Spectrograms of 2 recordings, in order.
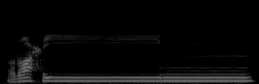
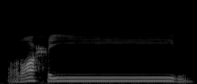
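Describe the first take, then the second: First: The final m is held with a nasal hum. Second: The final m is stopped short, unextended. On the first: The speaker calls it wrong. "be careful not to do gunna or extended gunna at the end of the sentence. So don't say" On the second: The speaker calls it right. "rather just Rahim. So you just stop on a single meme"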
